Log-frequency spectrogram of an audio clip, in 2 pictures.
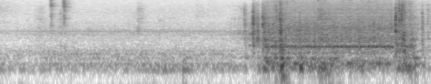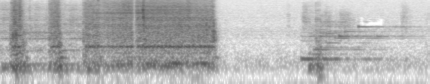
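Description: A home printer runs through a bottle-label print job: a quiet whir, then about four seconds of loud mechanical feeding and rasping with rhythmic clicks, a sudden stop, and a short final whir.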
